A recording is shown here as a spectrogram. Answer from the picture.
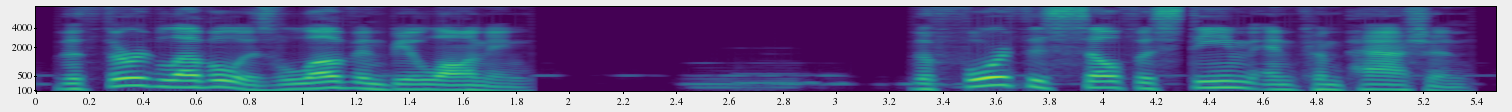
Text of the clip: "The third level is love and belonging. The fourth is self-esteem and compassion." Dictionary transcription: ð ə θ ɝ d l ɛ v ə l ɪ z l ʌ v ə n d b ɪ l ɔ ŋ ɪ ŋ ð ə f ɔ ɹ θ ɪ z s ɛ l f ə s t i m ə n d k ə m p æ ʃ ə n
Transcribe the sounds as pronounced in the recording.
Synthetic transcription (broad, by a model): ð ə θ ɝ d l ɛ v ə l ɪ z l ʌ v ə n b ɪ l ɔ ŋ ɪ ŋ ð ə f ɔ ɹ θ ɪ z s ɛ l f ə s t i m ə n k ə m p æ ʃ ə n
